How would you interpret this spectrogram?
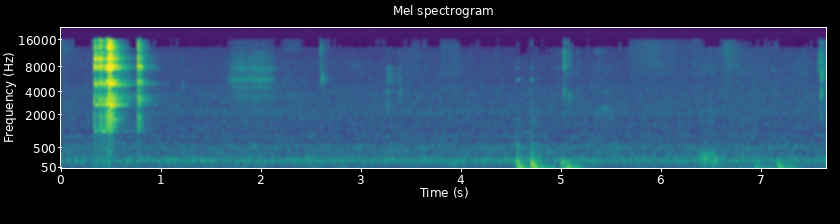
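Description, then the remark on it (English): Beer glasses clink together once in a bright toast near the start, followed by a few soft knocks and thuds against a quiet background. “Cheers.”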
